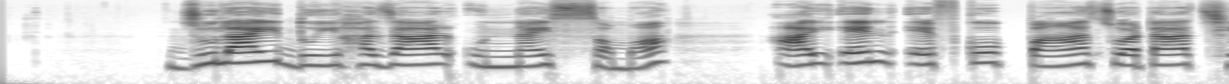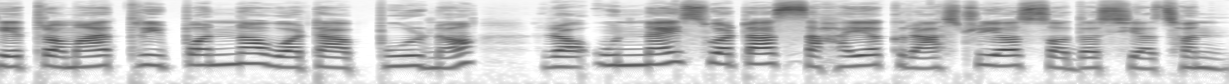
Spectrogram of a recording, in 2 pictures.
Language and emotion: Nepali, neutral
